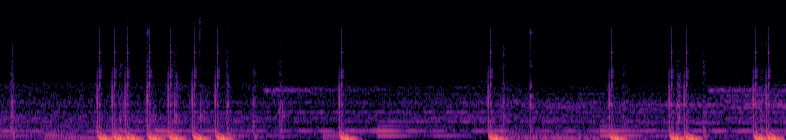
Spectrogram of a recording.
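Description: Soft clicks sound as buildings are placed in a game.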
